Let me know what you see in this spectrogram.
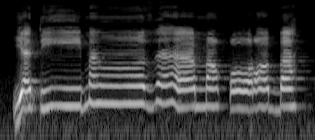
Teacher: قاف میں قلقلہ کریں، تنوین کے بعد ذال ہے، اس جگہ پہ اخفا ہوگا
